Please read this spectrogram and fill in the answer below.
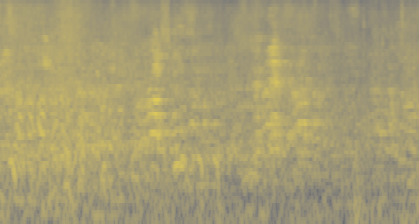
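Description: Audience chatter: many voices talking at once in a large hall, none of them clear.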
